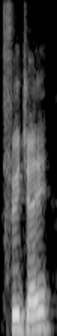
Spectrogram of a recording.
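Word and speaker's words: foojay: So then you would have FOOJ, and you would have Fuji. So you wouldn't know how to pronounce it correctly. So we've added the A and the Y to help you pronounce it, and it's Fuji.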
